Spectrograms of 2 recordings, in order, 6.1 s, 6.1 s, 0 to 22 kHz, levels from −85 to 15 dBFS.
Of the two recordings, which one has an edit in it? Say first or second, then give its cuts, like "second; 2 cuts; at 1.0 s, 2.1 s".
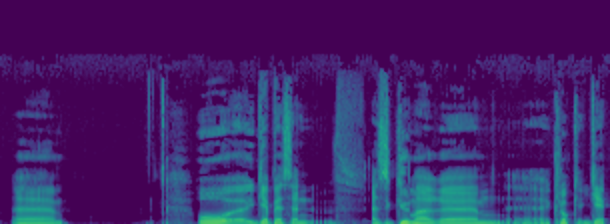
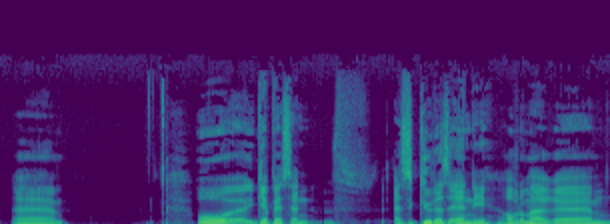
first; 2 cuts; at 3.6 s, 4.1 s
